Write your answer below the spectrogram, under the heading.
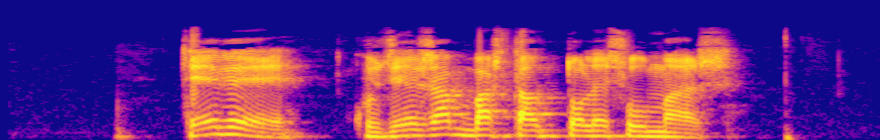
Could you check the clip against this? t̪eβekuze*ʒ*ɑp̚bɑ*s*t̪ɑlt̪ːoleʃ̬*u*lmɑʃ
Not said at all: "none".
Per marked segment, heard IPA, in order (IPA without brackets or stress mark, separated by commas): ʒ, ʃ, u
